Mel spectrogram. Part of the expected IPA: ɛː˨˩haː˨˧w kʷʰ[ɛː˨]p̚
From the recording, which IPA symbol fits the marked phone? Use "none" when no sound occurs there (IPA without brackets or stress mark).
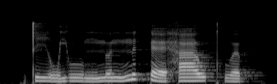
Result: œː˨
